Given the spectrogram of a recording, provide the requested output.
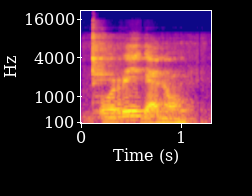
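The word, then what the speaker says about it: orégano: It's written the same, just pronounced a little bit different in Spanish. Oregano. Got to roll your ars. the kid, the students, the Americans have the hardest thing rolling the hardest time rolling the RS.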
